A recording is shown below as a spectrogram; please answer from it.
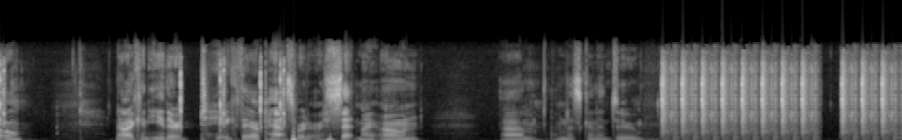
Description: A man is speaking with clicking background noises followed by computer keyboard typing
